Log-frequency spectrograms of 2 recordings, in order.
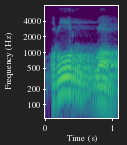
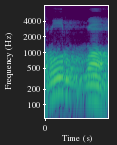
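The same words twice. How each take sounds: Both takes have the same delivery.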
